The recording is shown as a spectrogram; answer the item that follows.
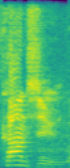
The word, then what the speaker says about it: Khonshu: It has the two of them and Gold, or like some like retroactive, like old school version of Nanshu, of Moon Knight's god. – Yeah, kind of. Did you say Nanshu? – I think so. K-N? – I think it's K-H. I've always pronounced Khonshu.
